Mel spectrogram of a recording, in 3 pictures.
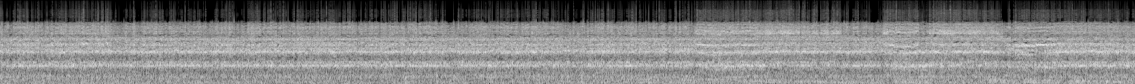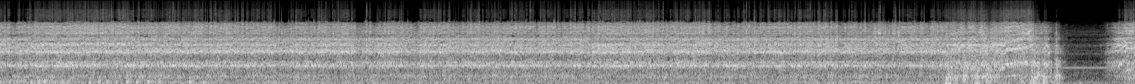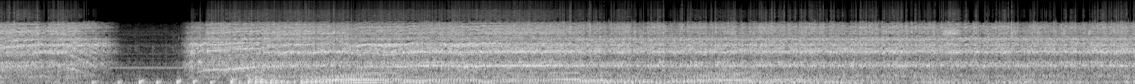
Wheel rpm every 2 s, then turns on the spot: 230, 230, 230, 230, 230, 230, 230, 230, 230, 230, 150, 100, 150, 220, 230, 230, 230.
none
